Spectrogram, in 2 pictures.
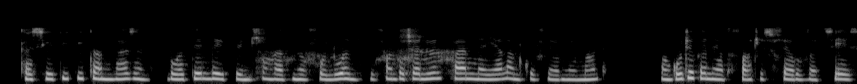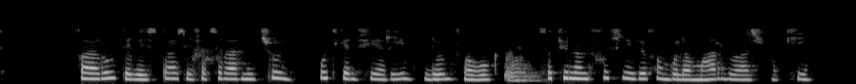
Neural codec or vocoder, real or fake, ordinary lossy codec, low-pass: codec, 16 kHz, 8 kbps, FunCodec, trained on LibriTTS, 25 frames a second; fake; AAC, 32 kbps; 5.4 kHz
